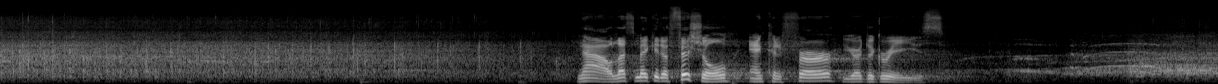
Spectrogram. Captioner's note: applause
